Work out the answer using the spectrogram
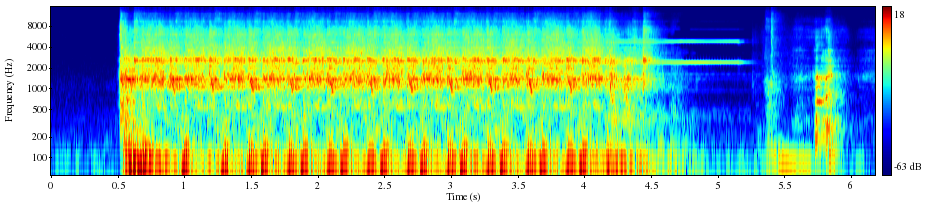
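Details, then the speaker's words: Polaris Sportsman 500 ATV with Chinese starter solenoid: switch wire showed 12.3–12.4 V but no cranking until the solenoid was tapped, then the starter whined and cranked; sticking cheap solenoid suspected. "I just tapped the solenoid like that and it went oh what a cheap solenoid if it's that bad maybe the solenoid has to be broken in"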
